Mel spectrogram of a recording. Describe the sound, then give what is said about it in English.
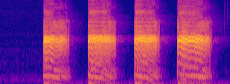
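Four short, loud quacks blown on a duck call, evenly spaced about half a second apart, each a bright, reedy honk with no talking. “Yeah, one quack. Just one quack.”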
